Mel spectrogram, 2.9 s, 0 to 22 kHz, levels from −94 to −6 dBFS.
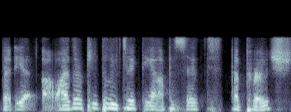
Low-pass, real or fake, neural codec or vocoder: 5.4 kHz; fake; codec, 16 kHz, 1 kbps, FreqCodec, smaller model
